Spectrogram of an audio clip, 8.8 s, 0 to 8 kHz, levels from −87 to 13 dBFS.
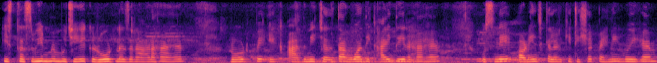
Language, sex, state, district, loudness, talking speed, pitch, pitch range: Hindi, female, Bihar, Katihar, -17 LUFS, 200 wpm, 265 Hz, 255-275 Hz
